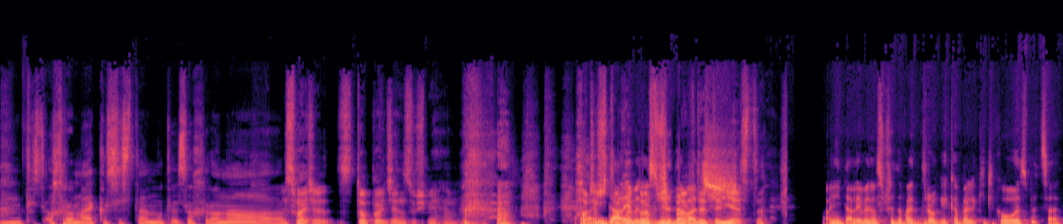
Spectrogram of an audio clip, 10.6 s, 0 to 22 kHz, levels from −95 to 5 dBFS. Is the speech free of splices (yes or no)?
yes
